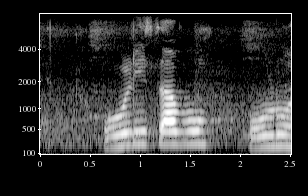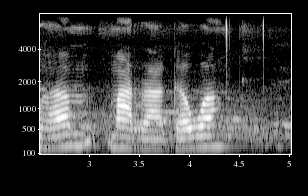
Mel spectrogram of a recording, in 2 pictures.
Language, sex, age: Venda, female, 24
